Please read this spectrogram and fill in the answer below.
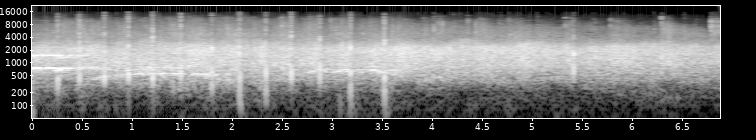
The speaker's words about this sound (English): I'd also like to say that my dad is here. He's just over here. So a big round of applause for my dad.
